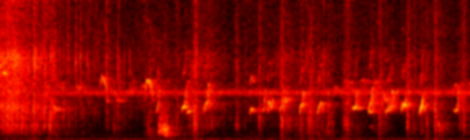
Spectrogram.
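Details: Chicks at dinner time, a busy chorus of high, short peeps and chirps, many dropping in pitch, coming thick and fast over a steady high whine and soft knocking.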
